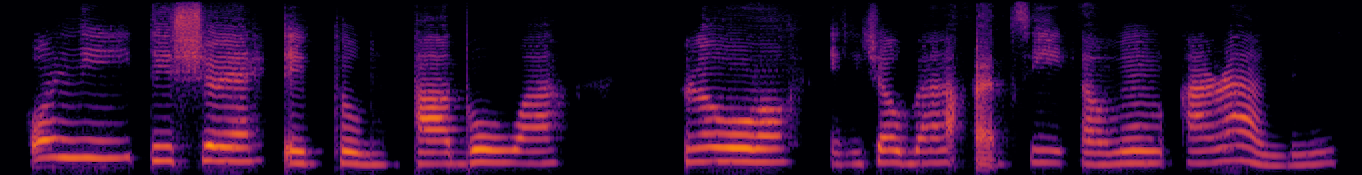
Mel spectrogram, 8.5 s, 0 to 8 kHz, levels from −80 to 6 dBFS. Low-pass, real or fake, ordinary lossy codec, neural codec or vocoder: none; fake; none; codec, 16 kHz, 0.5 kbps, X-Codec, HuBERT features, trained on general audio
